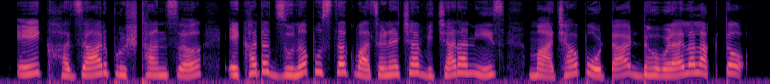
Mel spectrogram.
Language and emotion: Marathi, disgusted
